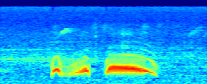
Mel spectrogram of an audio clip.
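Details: Spotted dove giving challenge calls and calling to hens: a short rising hoot, then a longer, slightly burry coo that falls at its end. Quiet background, no other sounds.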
